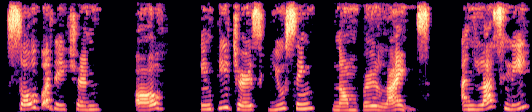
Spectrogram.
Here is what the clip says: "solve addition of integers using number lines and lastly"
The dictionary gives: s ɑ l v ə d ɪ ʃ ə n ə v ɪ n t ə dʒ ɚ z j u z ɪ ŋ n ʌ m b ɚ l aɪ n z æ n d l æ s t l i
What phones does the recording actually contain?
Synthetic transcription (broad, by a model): s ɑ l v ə d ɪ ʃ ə n ə v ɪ n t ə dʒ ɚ s j u s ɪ ŋ n ʌ m b ɚ l aɪ n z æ n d l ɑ s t l i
